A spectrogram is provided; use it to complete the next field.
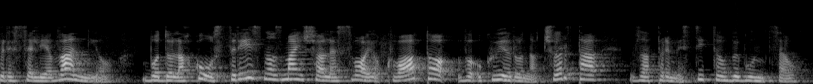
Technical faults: MP3 compression; sample clock jitter

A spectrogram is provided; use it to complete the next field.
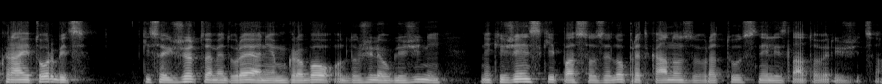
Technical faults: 4-bit ADPCM compression

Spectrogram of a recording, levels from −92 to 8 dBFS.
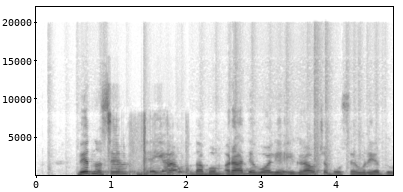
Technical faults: call bitrate drop

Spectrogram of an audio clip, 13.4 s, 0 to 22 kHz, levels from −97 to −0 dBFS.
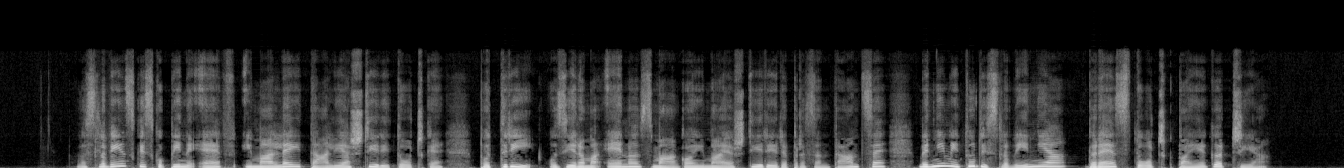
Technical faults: low-delay AAC compression

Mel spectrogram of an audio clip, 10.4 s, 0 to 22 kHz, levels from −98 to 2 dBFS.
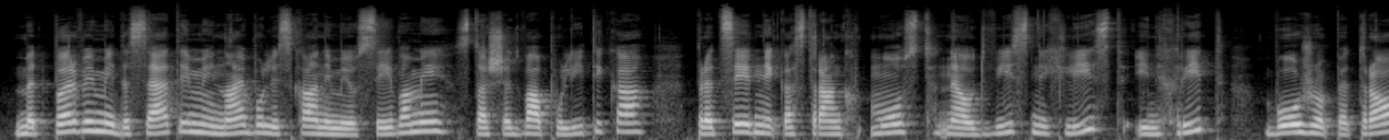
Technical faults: none

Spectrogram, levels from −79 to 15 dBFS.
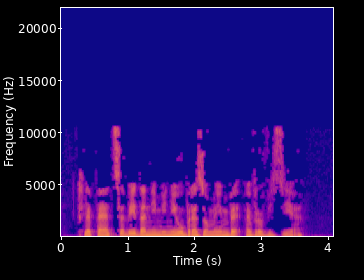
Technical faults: MP3 compression

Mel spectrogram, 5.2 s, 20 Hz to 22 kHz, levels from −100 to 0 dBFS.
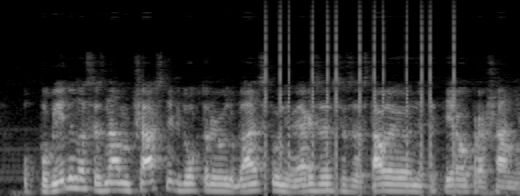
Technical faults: GSM signalling bursts

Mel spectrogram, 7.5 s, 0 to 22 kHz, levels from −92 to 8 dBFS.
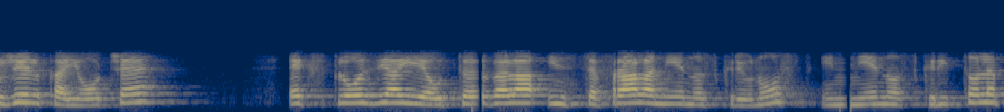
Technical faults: packet loss with pitch repetition

